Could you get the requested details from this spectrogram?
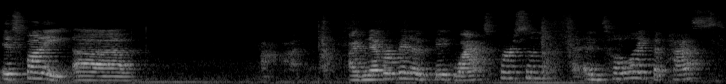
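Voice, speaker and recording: A woman's loud, high voice at a very slow pace, with ordinary pitch variation, long and frequent pauses, and audible room echo. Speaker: furniture painter and shop owner. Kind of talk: live stream tutorial. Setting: live stream.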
